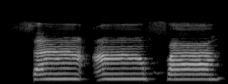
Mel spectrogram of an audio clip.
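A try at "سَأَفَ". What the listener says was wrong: Jangan ditekan nih. Sa'afa.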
